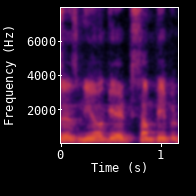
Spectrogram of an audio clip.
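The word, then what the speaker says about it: NuGet: Okay, it's pronounced as NeoGet. Some people pronounce it as Nugget, right?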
